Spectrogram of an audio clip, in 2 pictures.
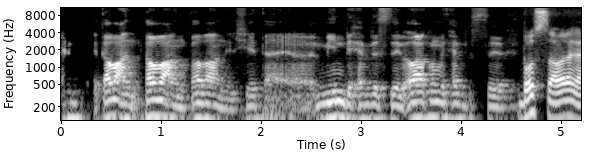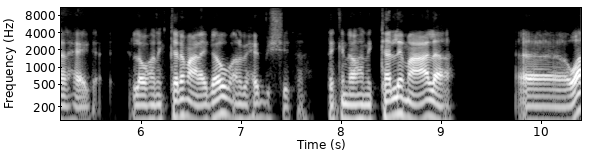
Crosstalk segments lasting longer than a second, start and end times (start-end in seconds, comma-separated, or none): none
